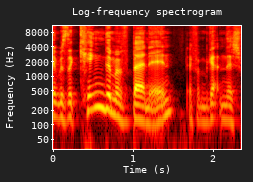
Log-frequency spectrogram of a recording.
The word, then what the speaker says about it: Benin: we finally made it to b for benin uh rhymes with 19.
